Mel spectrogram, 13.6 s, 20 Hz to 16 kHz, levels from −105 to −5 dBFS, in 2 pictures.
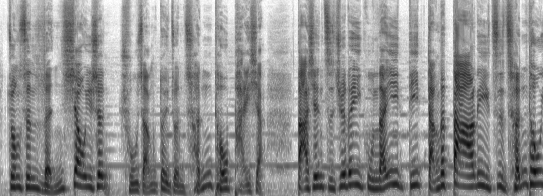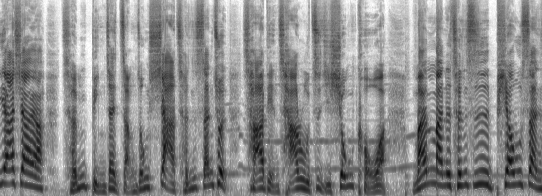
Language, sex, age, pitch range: Chinese, male, 50-69, 165-245 Hz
